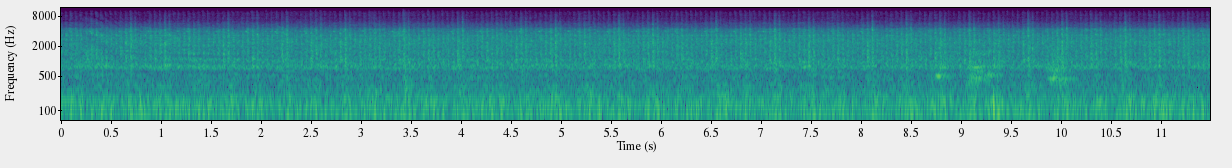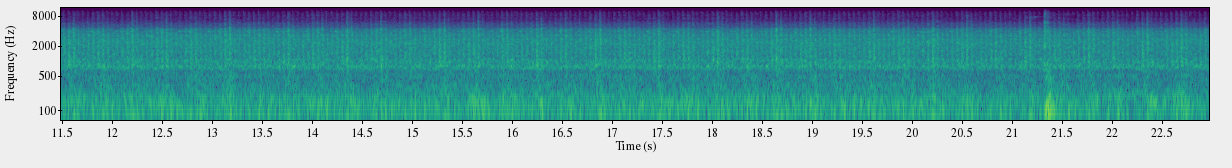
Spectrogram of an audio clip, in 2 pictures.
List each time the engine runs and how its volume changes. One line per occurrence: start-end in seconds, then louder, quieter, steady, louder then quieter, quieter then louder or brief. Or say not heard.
0.0-22.9 steady.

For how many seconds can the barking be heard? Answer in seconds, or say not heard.
2 s.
